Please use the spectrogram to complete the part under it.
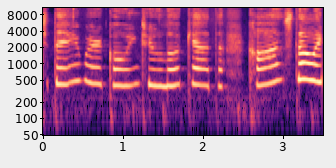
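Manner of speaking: put-on boy's voice pushed very high. Retelling what a boy in class said, imitating his higher voice. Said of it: "he likes to use his higher voice like this".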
